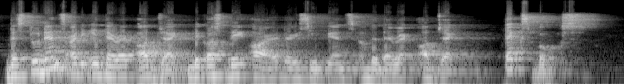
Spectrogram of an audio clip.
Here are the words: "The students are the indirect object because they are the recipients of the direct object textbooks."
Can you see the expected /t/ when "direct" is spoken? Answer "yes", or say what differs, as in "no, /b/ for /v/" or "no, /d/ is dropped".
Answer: yes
